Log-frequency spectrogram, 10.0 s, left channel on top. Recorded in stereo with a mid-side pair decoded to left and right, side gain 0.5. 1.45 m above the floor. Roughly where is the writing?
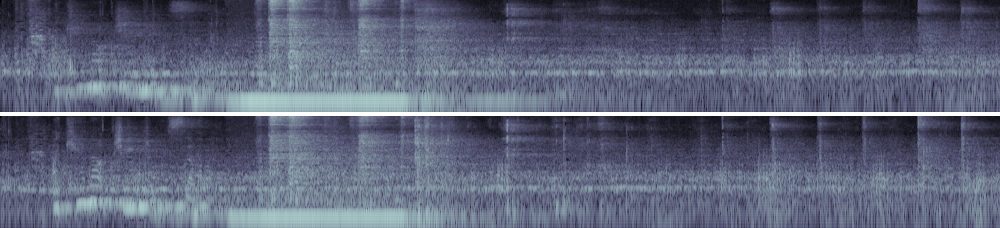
Ahead left.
